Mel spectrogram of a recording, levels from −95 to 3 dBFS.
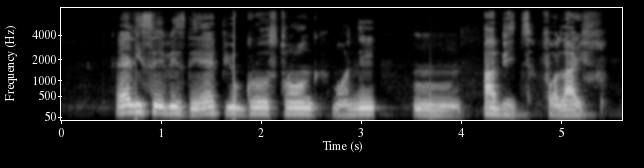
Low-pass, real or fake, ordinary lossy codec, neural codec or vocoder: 7.2 kHz; real; none; none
